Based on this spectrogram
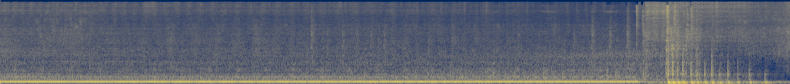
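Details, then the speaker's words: Whirlpool/Kenmore top-load washer that won't spin-dry and makes noise: a steady motor hum, then a loud clattering clunk and tub shudder when the brake engages. The drive block has ridden up out of position on the brake assembly. "que se escuchó y eso que está haciendo no es normal porque el Drive block ya está fuera de lo que viene siendo su posición en lo que viene siendo el bloque de frenado"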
